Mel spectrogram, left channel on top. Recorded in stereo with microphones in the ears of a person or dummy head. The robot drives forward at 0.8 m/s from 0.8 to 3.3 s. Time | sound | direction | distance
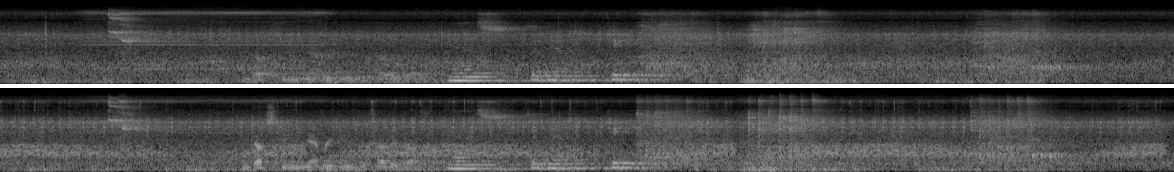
1.1 | a bird | 10° right (ahead or behind) | 4 m
2.4 | a man speaking | 75° right (ahead or behind) | 0.6 m
4.5 | a woman speaking | 15° right (ahead or behind) | 1.1 m
6.3 | a bird | 45° right (ahead or behind) | 3 m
